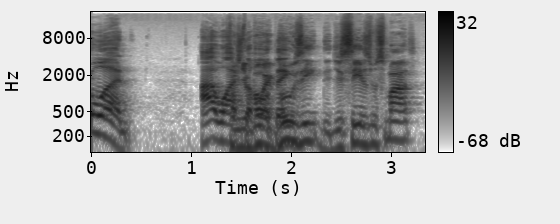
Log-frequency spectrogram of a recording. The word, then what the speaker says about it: Boosie: his name wrong booy booy I say booy booy like booze okay booy booy booy with an S not a z all right right well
